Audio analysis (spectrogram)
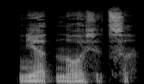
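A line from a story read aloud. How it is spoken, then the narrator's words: Soft repetition. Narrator (Russian): мягко повторил он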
